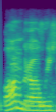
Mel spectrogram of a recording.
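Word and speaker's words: hombro: when it comes to omro we see an H at the beginning so remember H is silent that's what we say omro we don't say hro okay there's no no no just om okay the other thing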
